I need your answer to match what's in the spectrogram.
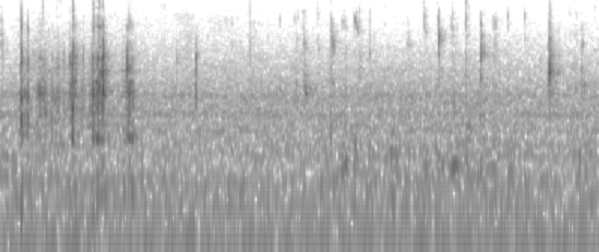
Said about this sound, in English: You know what? Let me get some more water in me.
